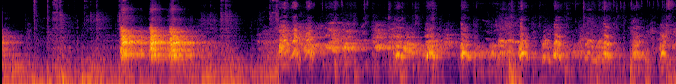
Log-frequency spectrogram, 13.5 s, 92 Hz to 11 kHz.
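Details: Australian Cattle Dog named Jonnie, up for adoption, 14 March 2024: a loud pair of harsh barks early on, followed by a run of shorter, irregular barks and yelps with a steady noisy background.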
